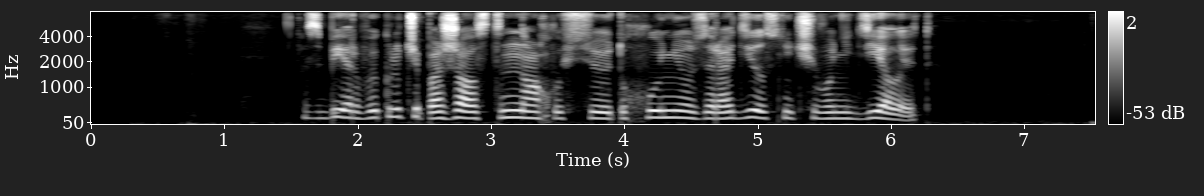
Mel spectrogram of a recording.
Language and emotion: Russian, angry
